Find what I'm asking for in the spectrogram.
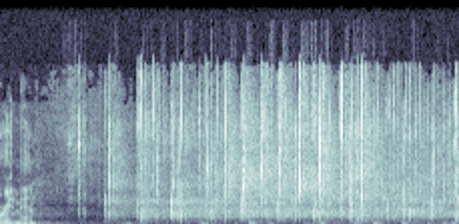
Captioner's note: audience applauds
